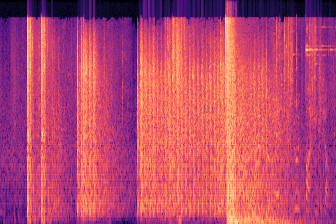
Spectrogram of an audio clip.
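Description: Rapid automatic gunfire and sharp single shots in Medal of Honor Warfighter sniper multiplayer, loud close bursts building into a sustained barrage with a heavy boom near the end, with a voice talking over it.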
